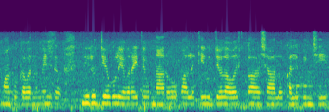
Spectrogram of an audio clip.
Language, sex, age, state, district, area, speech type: Telugu, female, 18-30, Andhra Pradesh, Nandyal, rural, spontaneous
